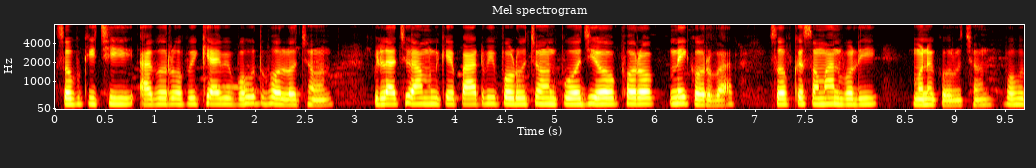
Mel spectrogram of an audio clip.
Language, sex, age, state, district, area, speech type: Odia, female, 45-60, Odisha, Kalahandi, rural, spontaneous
